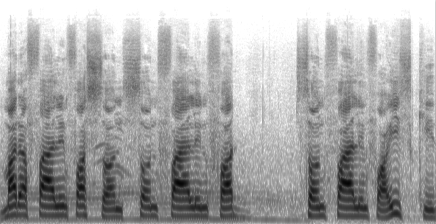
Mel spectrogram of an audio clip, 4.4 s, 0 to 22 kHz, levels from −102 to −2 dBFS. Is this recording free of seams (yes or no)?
yes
